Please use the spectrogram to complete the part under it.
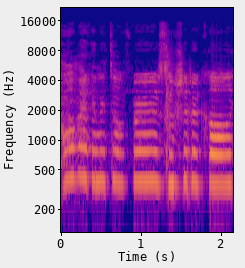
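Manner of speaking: mock frantic, thrilled, rushed shriek, very high. Retelling the reaction to the positive test: imitating someone screaming excitedly. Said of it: "he starts screaming like crazy".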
